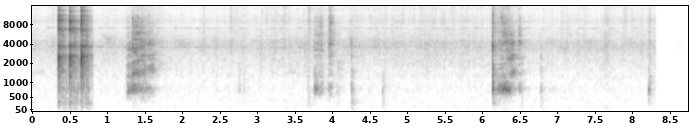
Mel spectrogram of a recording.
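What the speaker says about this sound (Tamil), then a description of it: "இந்த வெஜிடபிள்ஸ் கூட நல்லா மிக்ஸ் பண்ணி விட்டுடலாம்" Vegetables and ragi semiya being mixed in a pan for kichdi, heard as a few separate bursts of spoon scraping and stirring with quiet gaps between them, close and moderately loud, no voices.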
